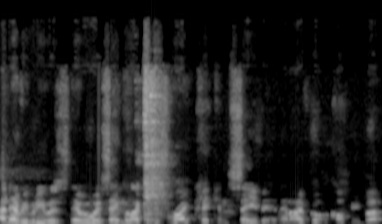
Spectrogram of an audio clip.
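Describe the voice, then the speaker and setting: A man with a British accent, at a very fast pace. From UK. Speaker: crypto trader. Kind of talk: podcast interview. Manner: casual.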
